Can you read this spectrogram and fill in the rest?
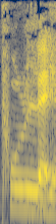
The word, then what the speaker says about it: poulet: I would think it's like poulet. Yeah. Poulet. Maybe no T at the end. – There's no T. It's like a silent T.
